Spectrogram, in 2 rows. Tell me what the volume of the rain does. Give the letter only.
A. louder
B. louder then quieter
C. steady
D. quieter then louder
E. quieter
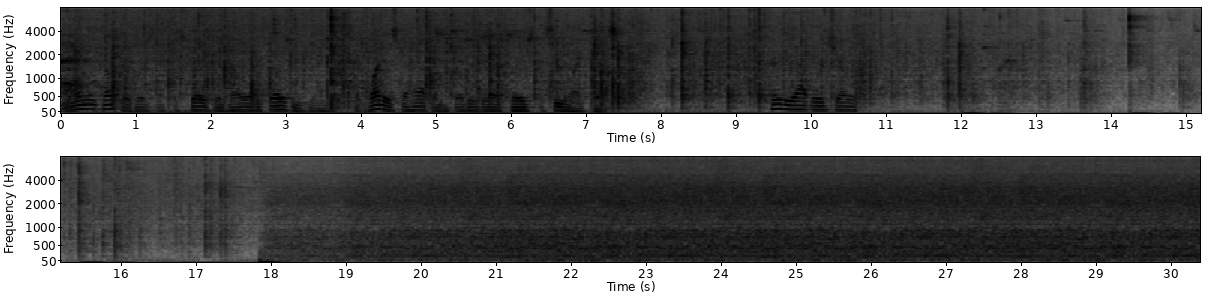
D.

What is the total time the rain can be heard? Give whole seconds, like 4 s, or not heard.
30 s.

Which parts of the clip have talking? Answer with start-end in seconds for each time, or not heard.
0.0-7.5, 9.4-10.7.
